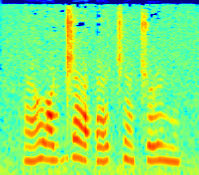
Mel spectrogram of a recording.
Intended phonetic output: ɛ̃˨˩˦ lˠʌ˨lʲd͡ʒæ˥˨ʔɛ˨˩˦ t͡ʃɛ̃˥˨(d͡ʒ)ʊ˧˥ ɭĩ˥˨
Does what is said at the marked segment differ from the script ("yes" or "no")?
yes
